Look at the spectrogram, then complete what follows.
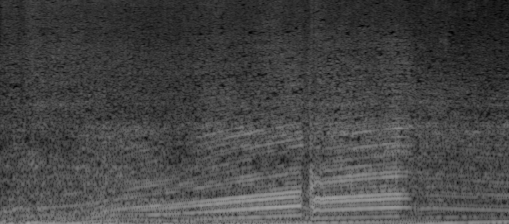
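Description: Motorcycle engine accelerating with its note climbing, a quick upshift about three seconds in, then the throttle closes about a second later and the engine note drops back and eases away.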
